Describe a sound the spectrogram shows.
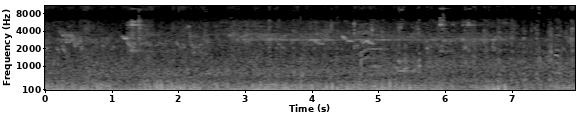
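A dog laps water from a metal bowl.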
